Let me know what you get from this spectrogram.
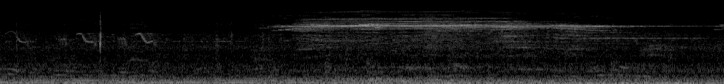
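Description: MEMU electric multiple-unit train approaching at low speed over a steady low rumble; from about three seconds in, its wheels set up a high-pitched squeal that holds on to the end. A few short bird chirps come in the first second or so.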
